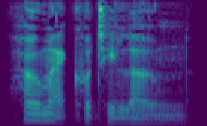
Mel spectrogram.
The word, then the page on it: home equity loan: British English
